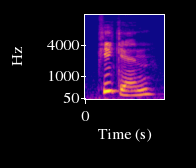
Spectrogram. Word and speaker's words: pecan: How do you say it? Pecan? Pecan. Or pecan? Well, it turns out that you actually pronounce it Pecan.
